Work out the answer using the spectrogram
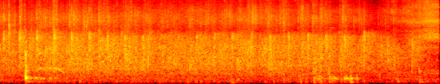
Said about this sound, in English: Good morning. Let's clap that out for Jesus, huh?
